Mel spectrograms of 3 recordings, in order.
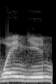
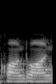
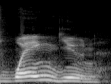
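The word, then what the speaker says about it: Quang Duong: before, you know, uh, Wang Yun, which is, by the way, is how we're pronouncing Quang Dwang now. We've all been just butchering his name for the last year and a half. Finally, finally, everybody, it's it's Wang Yun is my understanding of it.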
